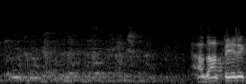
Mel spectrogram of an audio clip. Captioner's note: audiences laughing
